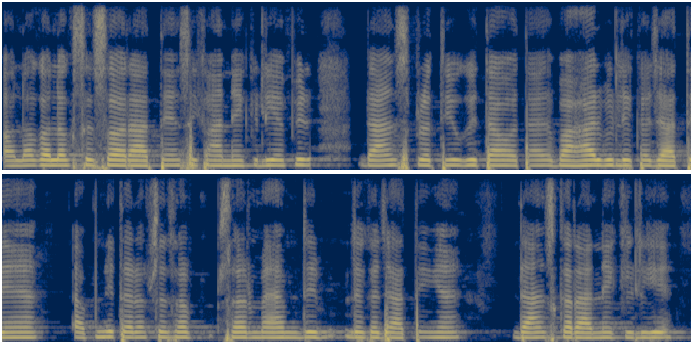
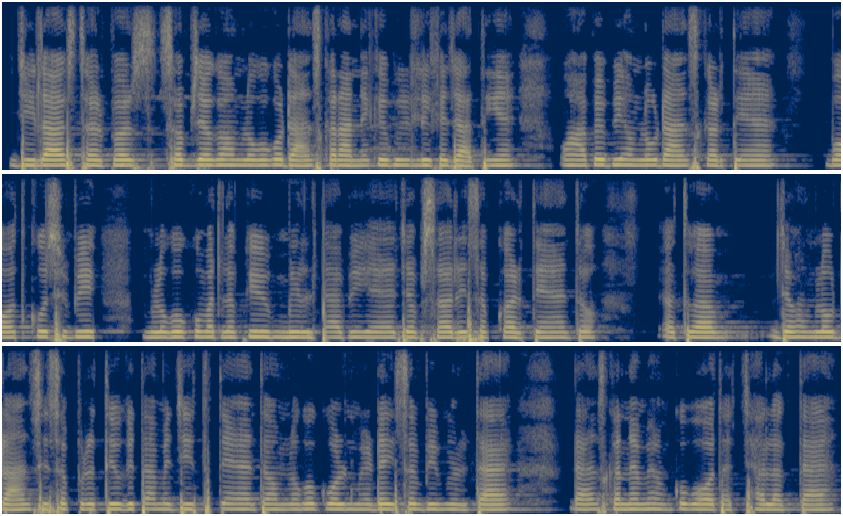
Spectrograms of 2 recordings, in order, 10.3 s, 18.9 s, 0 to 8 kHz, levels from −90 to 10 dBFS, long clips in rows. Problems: constant background noise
